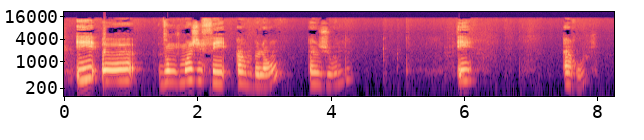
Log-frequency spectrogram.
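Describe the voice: A woman speaks very slowly with long, frequent pauses, her high, nasal voice dark and mellow in tone with ordinary pitch variation.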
